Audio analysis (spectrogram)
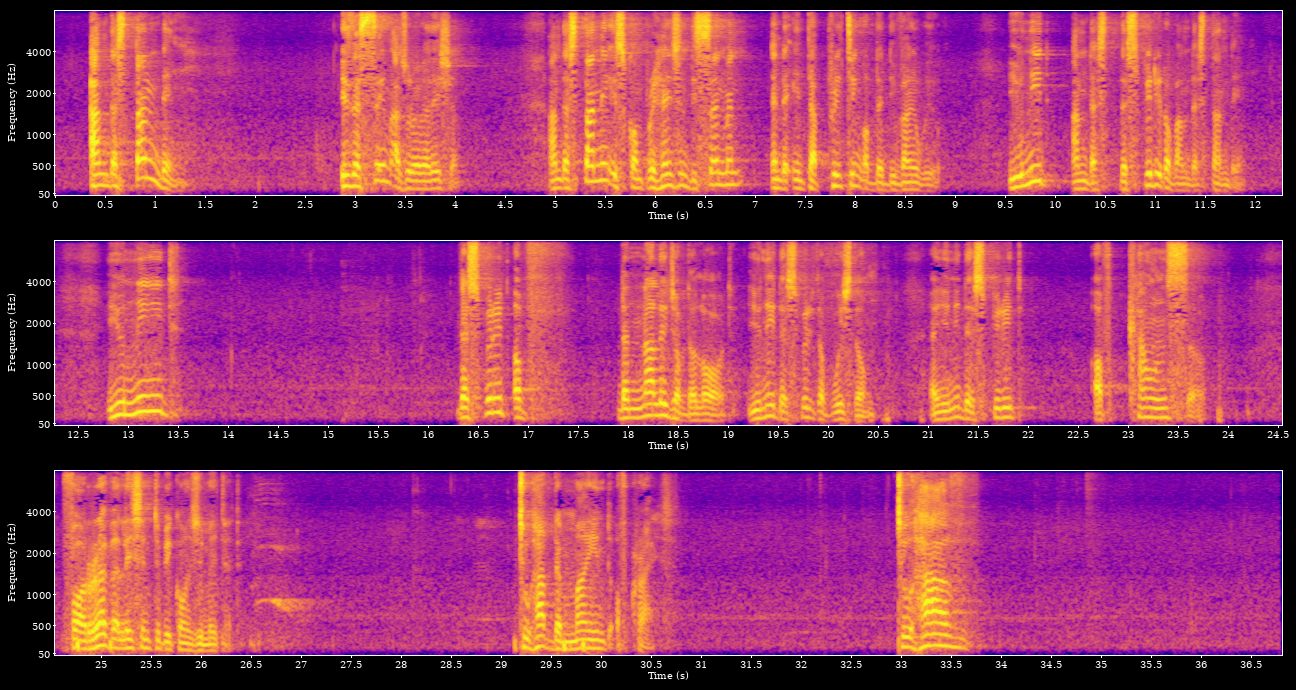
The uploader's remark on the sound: Preached at the Watered Garden Church during Days In Glory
